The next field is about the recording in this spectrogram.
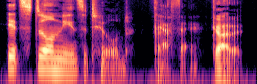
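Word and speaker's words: café: word we mentioned earlier Cafe Cafe it's a perfect example of an exception that proves the rule so the stress is on Fe yes making it an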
